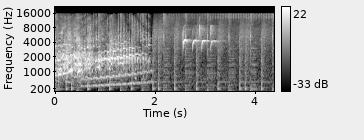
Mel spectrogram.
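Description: Background music with a steady beat, overlaid with a rising glide sound effect during the first two seconds. About two and a half seconds in come four quick, high chirps like a bird's tweet.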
